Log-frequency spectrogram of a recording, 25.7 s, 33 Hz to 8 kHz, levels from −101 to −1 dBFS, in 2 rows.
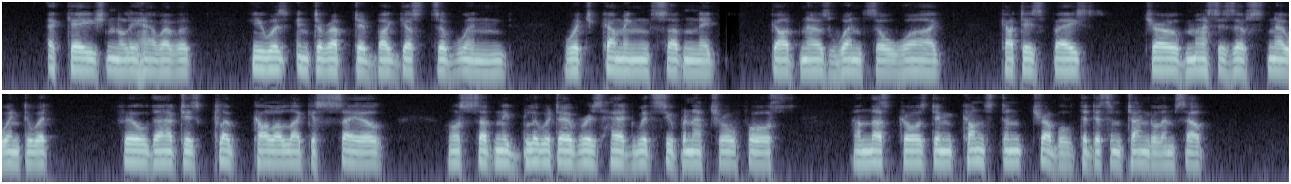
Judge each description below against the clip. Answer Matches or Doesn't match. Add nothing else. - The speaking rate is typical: Doesn't match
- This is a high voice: Doesn't match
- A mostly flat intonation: Matches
